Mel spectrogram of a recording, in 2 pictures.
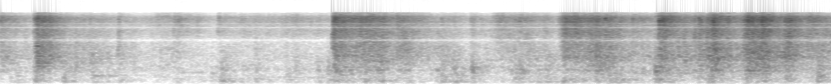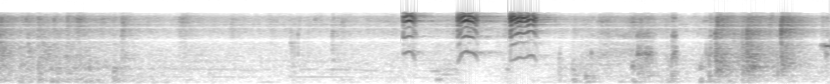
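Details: Mastiff puppies, four and a half weeks old, indoors: a few brief, high, squeaky squeals burst out late on, each one short and sliding, over steady scuffling and shuffling noise with a constant electrical hum.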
